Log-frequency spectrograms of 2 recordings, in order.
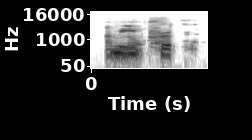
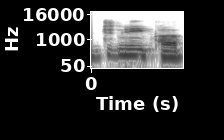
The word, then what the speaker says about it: Dnieper: Dnieper. The Anglicized version is the Dnieper, but I don't know, I've always called it the Dnieper or river.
